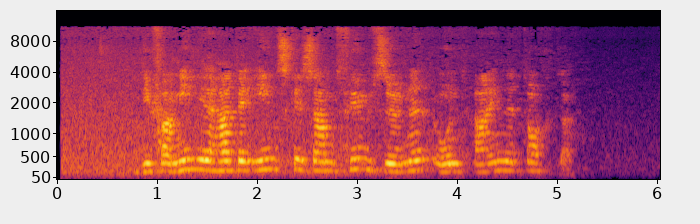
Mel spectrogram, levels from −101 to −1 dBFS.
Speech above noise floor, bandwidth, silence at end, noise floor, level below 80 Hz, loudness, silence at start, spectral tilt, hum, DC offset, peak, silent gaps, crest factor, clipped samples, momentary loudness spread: 40 dB; 11.5 kHz; 0.9 s; -56 dBFS; -58 dBFS; -17 LUFS; 0.05 s; -3.5 dB/octave; none; under 0.1%; 0 dBFS; none; 18 dB; under 0.1%; 17 LU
